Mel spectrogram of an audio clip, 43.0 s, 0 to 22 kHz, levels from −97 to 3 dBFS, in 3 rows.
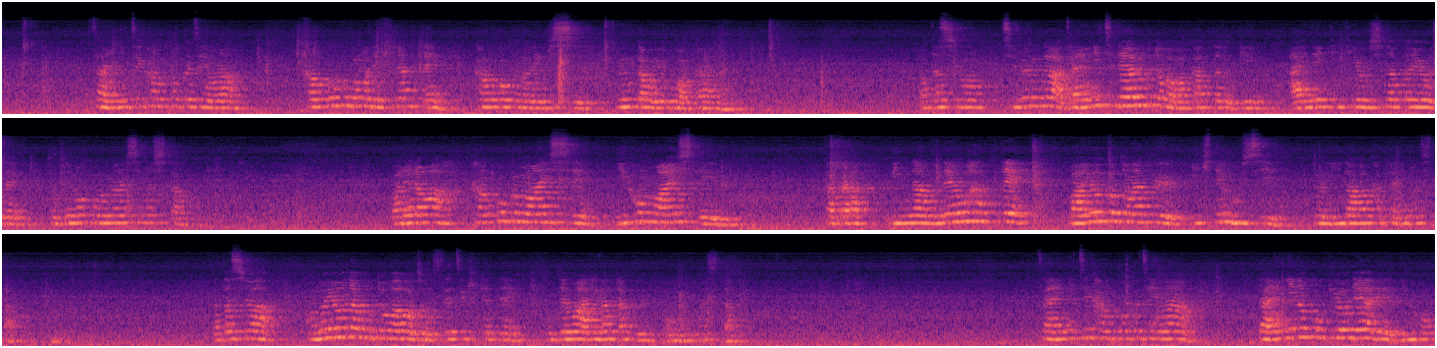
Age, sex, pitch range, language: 20-39, female, 235-275 Hz, Japanese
